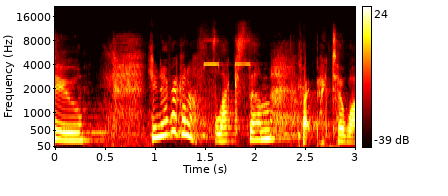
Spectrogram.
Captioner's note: timer beeps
